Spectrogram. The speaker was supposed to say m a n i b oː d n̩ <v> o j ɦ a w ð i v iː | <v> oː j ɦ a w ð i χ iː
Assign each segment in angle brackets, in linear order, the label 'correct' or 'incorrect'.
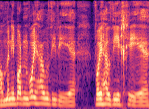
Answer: correct, correct

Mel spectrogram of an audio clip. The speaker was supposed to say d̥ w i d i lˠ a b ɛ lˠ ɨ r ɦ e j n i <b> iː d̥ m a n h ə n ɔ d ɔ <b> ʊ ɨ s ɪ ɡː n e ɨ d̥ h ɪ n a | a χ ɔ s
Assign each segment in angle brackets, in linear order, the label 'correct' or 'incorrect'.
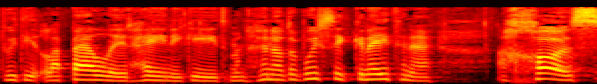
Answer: incorrect: ɡ, correct

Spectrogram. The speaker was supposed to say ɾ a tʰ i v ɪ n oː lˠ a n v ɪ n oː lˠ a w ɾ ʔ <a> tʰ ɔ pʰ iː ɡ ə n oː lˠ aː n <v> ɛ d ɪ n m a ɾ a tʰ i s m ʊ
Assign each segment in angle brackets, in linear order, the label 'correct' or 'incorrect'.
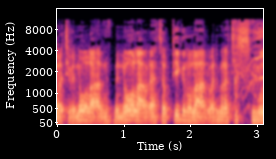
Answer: incorrect: ɛ, incorrect: w

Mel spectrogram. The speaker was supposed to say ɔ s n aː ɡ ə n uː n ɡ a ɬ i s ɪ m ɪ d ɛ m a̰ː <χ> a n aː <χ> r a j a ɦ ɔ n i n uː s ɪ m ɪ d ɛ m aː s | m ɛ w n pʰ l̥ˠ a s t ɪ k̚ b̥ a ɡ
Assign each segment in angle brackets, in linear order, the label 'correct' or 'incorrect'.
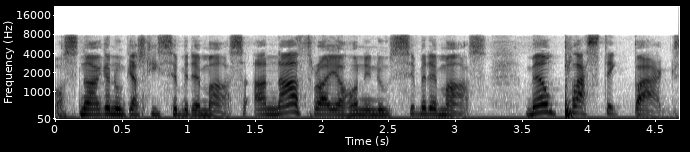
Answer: incorrect: s, incorrect: θ

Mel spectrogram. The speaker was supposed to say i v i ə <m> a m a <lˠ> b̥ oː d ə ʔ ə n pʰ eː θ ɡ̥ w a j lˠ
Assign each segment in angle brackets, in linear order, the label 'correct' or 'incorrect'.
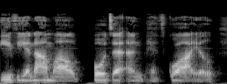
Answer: incorrect: n, correct

